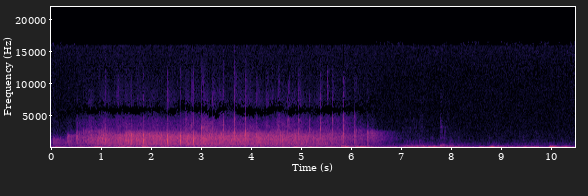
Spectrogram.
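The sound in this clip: Audience applause welcomes a speaker at a Philadelphia Society event. Steady, dense clapping with a few sharper claps runs for about six seconds, then dies away to quiet room noise.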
